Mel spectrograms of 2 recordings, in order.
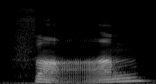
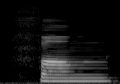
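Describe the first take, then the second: First: The pitch dips low, then rises. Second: The pitch stays high and level.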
